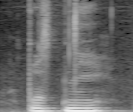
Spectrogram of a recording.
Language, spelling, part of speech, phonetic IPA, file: Czech, pozdní, adjective, [ˈpozdɲiː], Cs-pozdní.ogg
- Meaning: late (at the end of a period)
